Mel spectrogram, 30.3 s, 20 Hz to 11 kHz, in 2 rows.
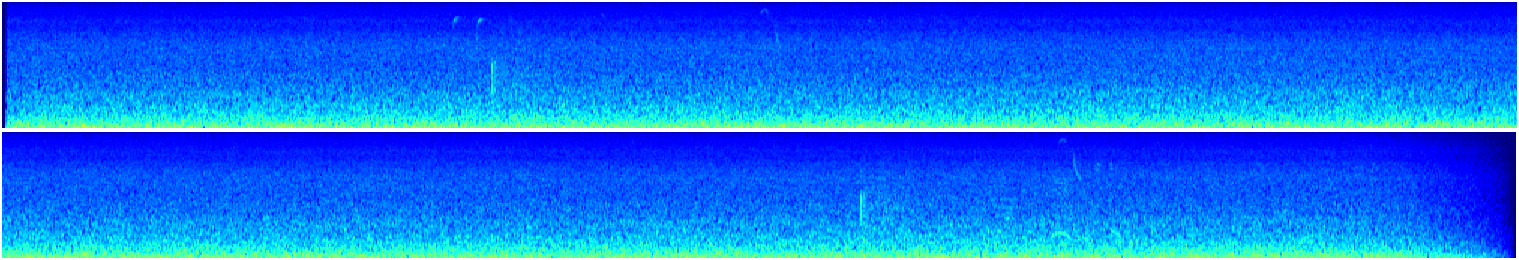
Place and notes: {
  "title": "Trnovica, Grobnik, waterfall",
  "date": "2002-11-14 13:26:00",
  "description": "Waterfall @ Trnovica, Grobnik, winter time.\nrecording setup: M/S(Sony stereo condenser via Sony MD @ 44100KHz 16Bit",
  "latitude": "45.40",
  "longitude": "14.43",
  "altitude": "294",
  "timezone": "Europe/Zagreb"
}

